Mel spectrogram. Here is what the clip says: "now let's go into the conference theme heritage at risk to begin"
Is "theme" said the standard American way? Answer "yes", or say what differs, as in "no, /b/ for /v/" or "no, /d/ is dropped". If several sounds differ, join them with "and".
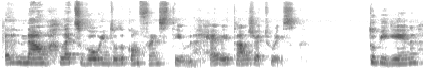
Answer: no, /t/ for /θ/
